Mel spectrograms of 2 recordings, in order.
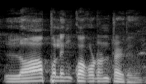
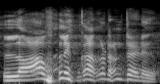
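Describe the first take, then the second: First: Said in the usual way. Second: లోపల pressed harder and louder; stress on లోపల. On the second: Shown as a demonstration. Repeating that another voice sings inside, stressing లోపల. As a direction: lean on లోపల.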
